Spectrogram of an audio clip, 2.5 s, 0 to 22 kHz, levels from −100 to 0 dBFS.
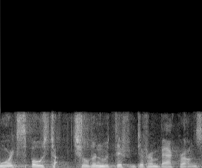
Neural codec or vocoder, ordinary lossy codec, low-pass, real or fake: none; AAC, 48 kbps; 7.2 kHz; real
